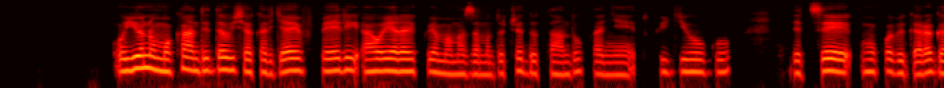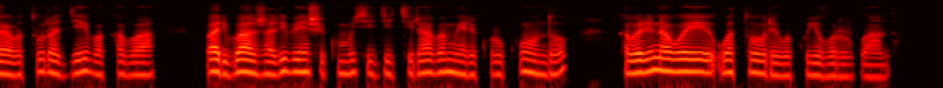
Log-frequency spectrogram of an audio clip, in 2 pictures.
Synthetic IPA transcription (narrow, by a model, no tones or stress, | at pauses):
ujunumukaːndidawiçakaɾɟaefpeɾiʔaho̞jaɾaɾikujamamazamudut͡ʃe̞dutaːndukaɲe̞tkwiɟihuɡu | nde̞t͡se̞ŋ̥uːko̞βiɡaɾaɡaɾaβatuːɾaɟe̞βakaβa | βaɾiβaʒaɾiβe̞ːnʃikumuçiɟiciɾaβamŋe̞ːɾe̞kuɾukuːndo̞ | akaβaɾinawe̞wʔato̞ɾe̞we̞kujo̞βo̞ɾuɾɡwaːndḁ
